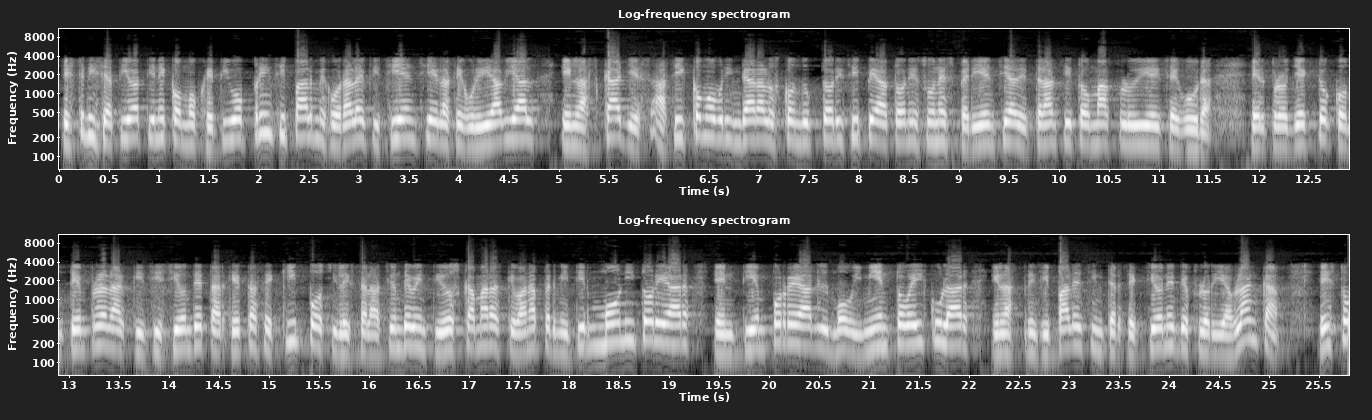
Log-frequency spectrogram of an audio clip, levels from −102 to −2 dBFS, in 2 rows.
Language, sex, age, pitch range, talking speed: Spanish, male, 40-59, 160-195 Hz, 150 wpm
